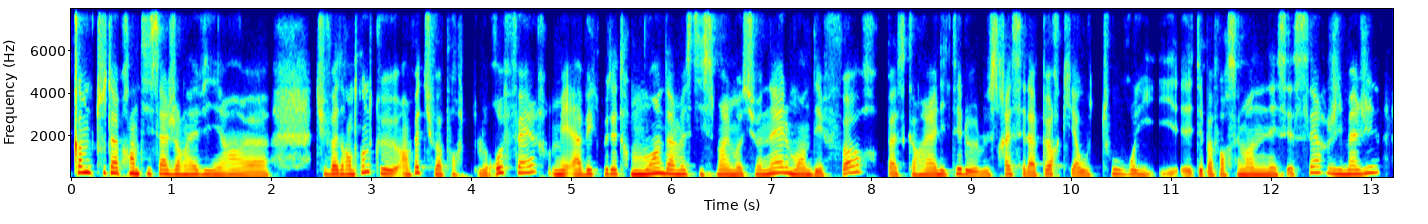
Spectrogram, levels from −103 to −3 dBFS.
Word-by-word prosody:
comme 285 Hz, -1 st, +4 dB
tout 275 Hz, -, -6 dB
apprentissage 220 Hz, -4 st, +2 dB
dans 190 Hz, -, +3 dB
la 190 Hz, 0 st, +2 dB
vie, 180 Hz, -2 st, 0 dB
hein, 165 Hz, -2 st, -1 dB
heu, -, -, -8 dB, 0.5 s
tu 200 Hz, -, -7 dB
vas 195 Hz, -1 st, +4 dB
te -, -, +2 dB
rendre 195 Hz, 0 st, +2 dB
compte 305 Hz, +2 st, -1 dB
qu'en 195 Hz, -6 st, 0 dB
fait, 260 Hz, -, 0 dB
tu 245 Hz, -5 st, -8 dB
vas 190 Hz, -, +2 dB
pouvoir 195 Hz, 0 st, -10 dB
le 180 Hz, -, -5 dB
refaire, 260 Hz, -, -1 dB
mais 190 Hz, -1 st, +3 dB
avec 195 Hz, +2 st, 0 dB
peut-être 205 Hz, -1 st, -1 dB
moins 205 Hz, +5 st, +7 dB
d'investissement 195 Hz, -3 st, +1 dB
émotionnel, 190 Hz, +8 st, +1 dB
moins 185 Hz, -4 st, +4 dB
d'efforts, 230 Hz, -, -3 dB
parce 175 Hz, -1 st, -3 dB
qu'en 180 Hz, -, -3 dB
réalité 180 Hz, +4 st, +1 dB
le 180 Hz, -4 st, +1 dB
le 165 Hz, +1 st, -4 dB
stress 190 Hz, +3 st, -5 dB
et 180 Hz, -, -3 dB
la 170 Hz, -1 st, +1 dB
peur 195 Hz, +2 st, -3 dB
qu'il 185 Hz, -, -8 dB
y -, -, 0 dB
a -, -, 0 dB
autour, 190 Hz, +3 st, -4 dB
ils 180 Hz, +2 st, -5 dB
ils -, -, -9 dB
étaient 185 Hz, -, -3 dB
pas 180 Hz, -1 st, -1 dB
forcément 175 Hz, 0 st, 0 dB
nécessaires, 175 Hz, +11 st, -1 dB
j'imagine. 210 Hz, +5 st, +2 dB
195 Hz, 220 wpm, -23 LUFS, 180-215 Hz, 0.5 s, moins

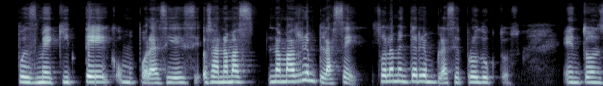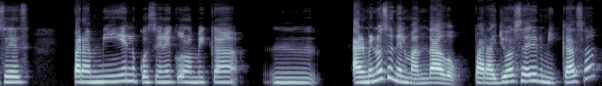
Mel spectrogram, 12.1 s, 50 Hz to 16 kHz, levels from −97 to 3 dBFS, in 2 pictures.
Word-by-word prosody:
pues, 220 Hz, -3 st, +2 dB
me 215 Hz, -1 st, +2 dB
quité, 225 Hz, +1 st, +3 dB
como 220 Hz, -3 st, -7 dB
por 220 Hz, -, -1 dB
así 195 Hz, +2 st, 0 dB
deci 205 Hz, 0 st, -4 dB
o -, -, 0 dB
sea, 225 Hz, -, +3 dB
nada 225 Hz, 0 st, +3 dB
más 230 Hz, 0 st, 0 dB
nada 245 Hz, +1 st, +2 dB
más 245 Hz, +1 st, +4 dB
reemplacé, 265 Hz, -13 st, -2 dB
solamente 255 Hz, 0 st, +1 dB
reemplacé 230 Hz, -4 st, -1 dB
productos. 215 Hz, -1 st, -3 dB, 0.4 s
Entonces, 220 Hz, +1 st, -3 dB, 0.4 s
para 230 Hz, -1 st, +4 dB
mí, 235 Hz, +3 st, 0 dB
en 275 Hz, -, 0 dB
la -, -, -4 dB
cuestión 230 Hz, -2 st, -3 dB
económica, 225 Hz, 0 st, -3 dB, 0.2 s
mm, 205 Hz, -1 st, -4 dB, 0.4 s
al 215 Hz, +1 st, +6 dB
menos 330 Hz, -, +3 dB
en 365 Hz, -, +1 dB
el 245 Hz, -, +2 dB
mandado, 190 Hz, -2 st, +2 dB
para 195 Hz, -3 st, +3 dB
yo 230 Hz, +6 st, +2 dB
hacer 270 Hz, +2 st, +1 dB
en 255 Hz, -4 st, -2 dB
mi 210 Hz, -1 st, -5 dB
casa, 235 Hz, -, +1 dB
225 Hz, 180 wpm, -19 LUFS, 210-235 Hz, 0.4 s, al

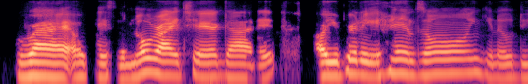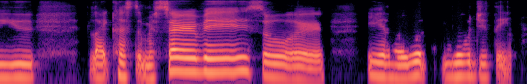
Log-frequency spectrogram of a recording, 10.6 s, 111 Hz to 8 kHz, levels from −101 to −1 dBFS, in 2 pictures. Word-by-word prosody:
Right, 165 Hz, -1 st, +7 dB
okay. 160 Hz, -1 st, -2 dB
So, 145 Hz, -3 st, -8 dB
no 180 Hz, +8 st, +3 dB
rideshare, 165 Hz, -3 st, +4 dB
got 155 Hz, -2 st, +1 dB
it. 150 Hz, -, -4 dB, 0.4 s
Are 165 Hz, -, +7 dB
you 170 Hz, -1 st, +3 dB
pretty 180 Hz, -4 st, +1 dB
hands 190 Hz, -2 st, -2 dB
on? 195 Hz, +2 st, -1 dB
You 160 Hz, -3 st, -9 dB
know, 150 Hz, 0 st, -6 dB
do 155 Hz, 0 st, -11 dB
you 150 Hz, 0 st, -6 dB, 0.6 s
like 150 Hz, +1 st, -8 dB
customer 155 Hz, -4 st, -9 dB
service 205 Hz, +1 st, -2 dB
or, 140 Hz, -6 st, -5 dB, 0.4 s
you 165 Hz, -1 st, -6 dB
know, 145 Hz, -1 st, -8 dB
what 170 Hz, +4 st, -3 dB, 0.2 s
what 160 Hz, +1 st, -6 dB
would 160 Hz, -1 st, -11 dB
you 155 Hz, -, -11 dB
think? 150 Hz, -, -14 dB
165 Hz, 155 wpm, -20 LUFS, 155-190 Hz, 0.6 s, Right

